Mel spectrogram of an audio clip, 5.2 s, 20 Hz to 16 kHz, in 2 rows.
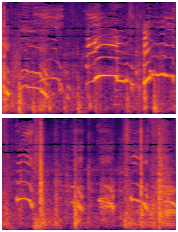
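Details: German Shepherd puppies from a litter born 28 January 2015, recorded 21 February 2015 at a kennel in Mayo, Florida: overlapping high, arching whines and yelps, some sliding down, with faint voices and indoor shuffling beneath.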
